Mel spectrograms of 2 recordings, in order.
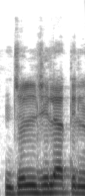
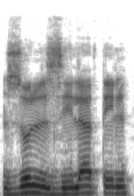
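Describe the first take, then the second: First: The second word begins with a 'j' sound. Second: The second word begins with a 'z' sound. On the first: The speaker calls it wrong. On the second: The speaker calls it right.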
